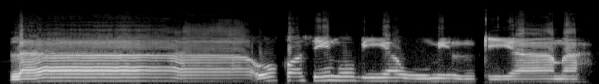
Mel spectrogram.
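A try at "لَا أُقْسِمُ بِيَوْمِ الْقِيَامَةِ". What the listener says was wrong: Yaumil qiyamah. Qi. Bukan ki ya, bukan ya. Tebal.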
